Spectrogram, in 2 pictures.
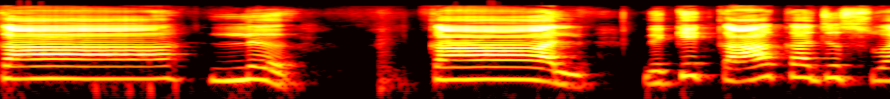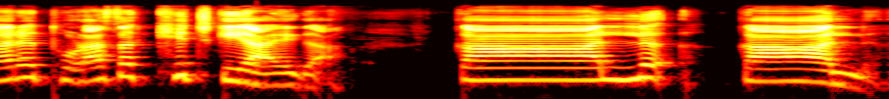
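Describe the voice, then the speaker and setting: A woman teaching a children's lesson, slowly stretching out each sound so young pupils can repeat it after her. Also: on the high side, bright, forceful tone. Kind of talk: primary school lesson.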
